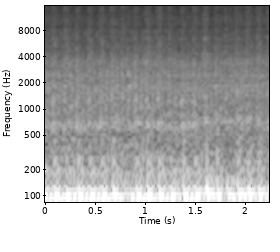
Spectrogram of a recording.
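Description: A motorcycle engine with a carburetor idles, the air screw having just been opened half a turn, giving a loud, close, steady low chugging pulse with no talking.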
